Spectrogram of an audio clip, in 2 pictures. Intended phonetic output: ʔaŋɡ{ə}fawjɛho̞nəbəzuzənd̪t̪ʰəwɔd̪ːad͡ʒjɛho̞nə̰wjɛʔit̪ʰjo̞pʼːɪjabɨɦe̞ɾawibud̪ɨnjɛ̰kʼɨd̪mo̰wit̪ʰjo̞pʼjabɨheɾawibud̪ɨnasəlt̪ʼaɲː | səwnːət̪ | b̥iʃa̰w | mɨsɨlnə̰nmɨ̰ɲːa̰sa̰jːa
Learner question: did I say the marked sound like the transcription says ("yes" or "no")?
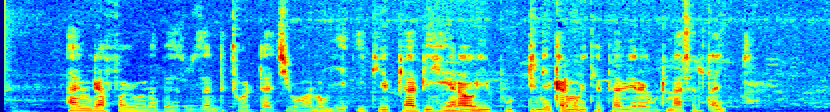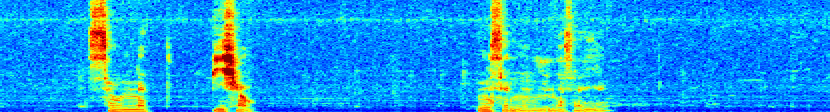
no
